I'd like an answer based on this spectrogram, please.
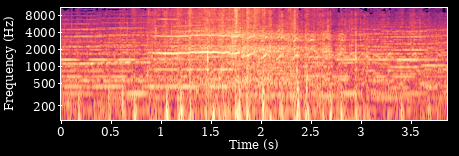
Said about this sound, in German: Das Läppchen aber steckte die Königstochter in ihren Busen, setzte sich aufs Pferd und ritt nun mit der Kammerjungfer rasch von zu Hause fort.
